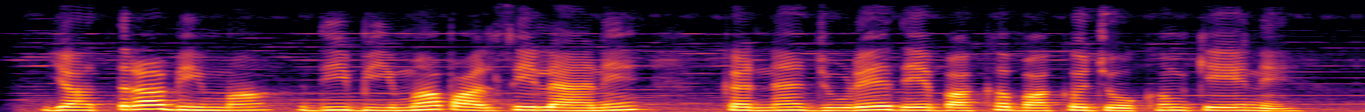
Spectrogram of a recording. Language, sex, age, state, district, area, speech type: Dogri, female, 18-30, Jammu and Kashmir, Jammu, rural, read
